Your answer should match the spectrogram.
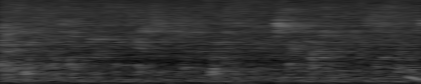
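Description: Faint steady background noise in a pause between words, with no distinct sound event.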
